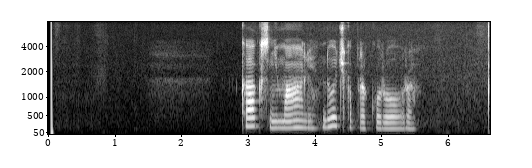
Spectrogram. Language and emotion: Russian, sad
